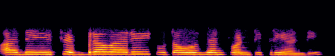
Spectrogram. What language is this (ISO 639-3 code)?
tel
